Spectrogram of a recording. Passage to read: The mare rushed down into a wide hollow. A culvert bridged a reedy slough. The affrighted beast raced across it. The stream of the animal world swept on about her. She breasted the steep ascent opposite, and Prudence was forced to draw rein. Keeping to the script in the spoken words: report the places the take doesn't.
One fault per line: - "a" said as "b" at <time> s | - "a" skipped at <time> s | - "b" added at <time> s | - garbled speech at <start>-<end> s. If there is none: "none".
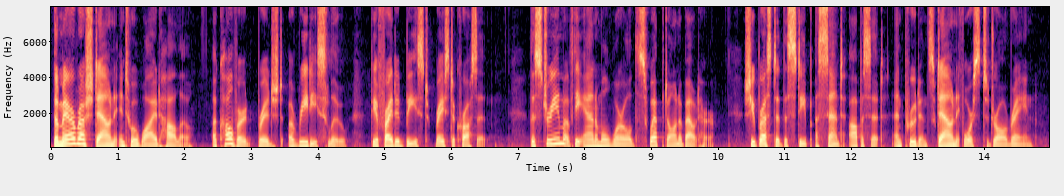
- "was" said as "down" at 13.3 s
